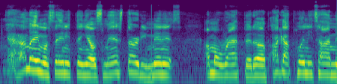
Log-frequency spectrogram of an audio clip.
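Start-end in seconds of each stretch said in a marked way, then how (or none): none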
